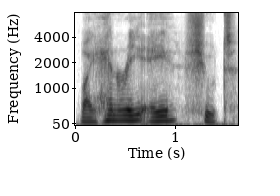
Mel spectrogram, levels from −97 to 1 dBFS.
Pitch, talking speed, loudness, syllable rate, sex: 120 Hz, 145 wpm, -17 LUFS, 4.1 syllables/s, male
